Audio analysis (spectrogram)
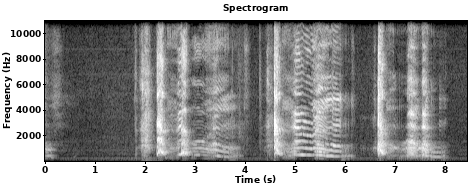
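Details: Three groups of barking from a dog, each a hard bark followed by a falling, whiny yelp trail, separated by short quiet gaps and a faint steady hum.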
